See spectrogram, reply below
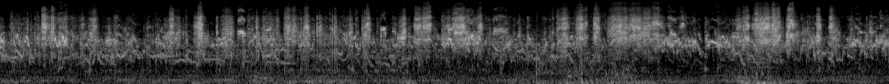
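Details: Budgerigar colony in an aviary, many birds chattering at once: a steady wash of high, scratchy chirps and squawks with no pauses and a few clearer tweets rising above.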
